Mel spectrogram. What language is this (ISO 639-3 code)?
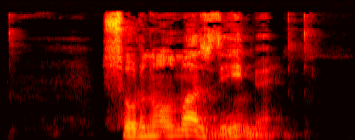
tur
